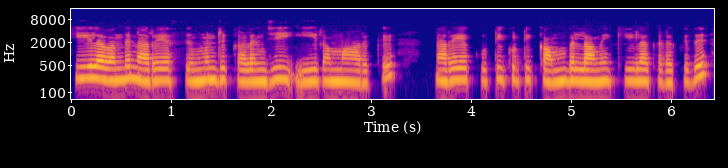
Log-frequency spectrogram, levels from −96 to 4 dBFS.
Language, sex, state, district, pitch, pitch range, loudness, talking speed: Tamil, female, Tamil Nadu, Kanyakumari, 205 Hz, 200-220 Hz, -19 LUFS, 130 wpm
